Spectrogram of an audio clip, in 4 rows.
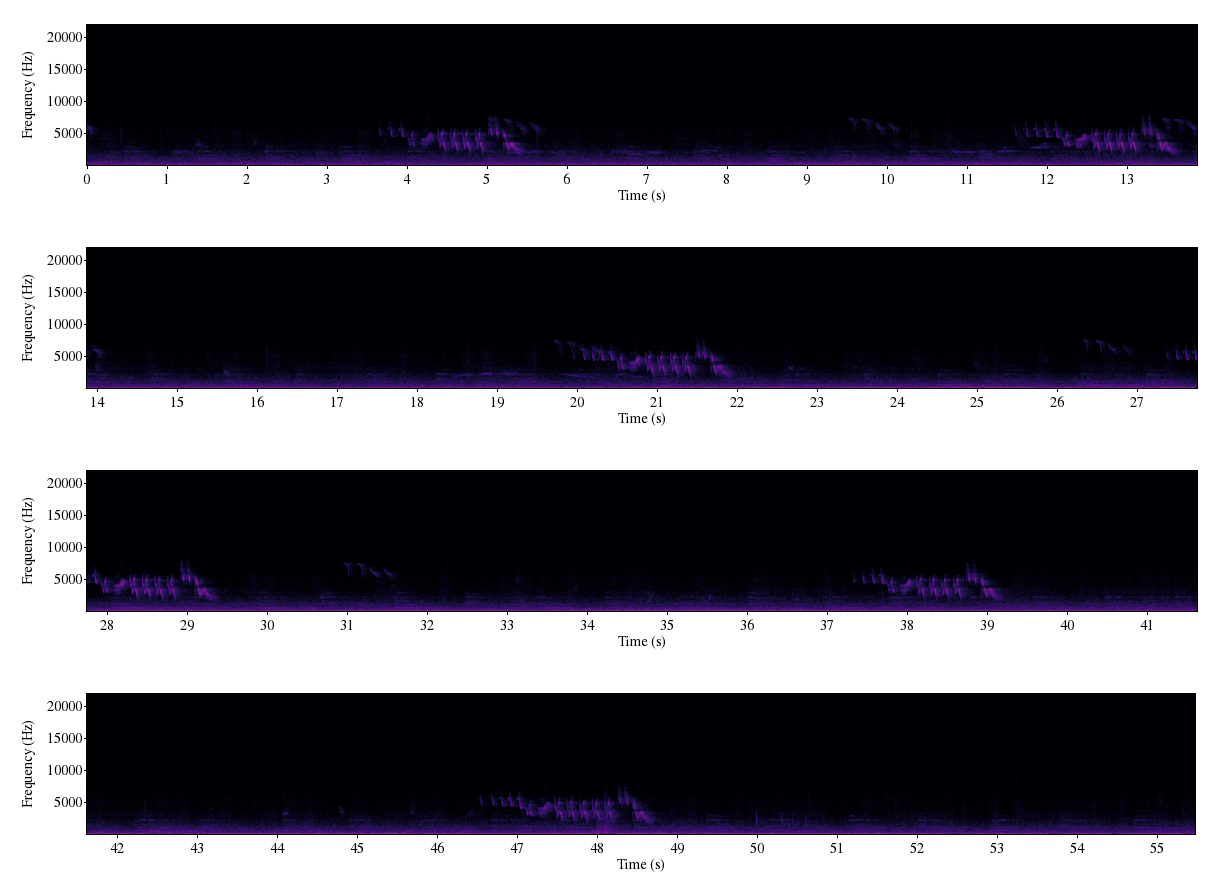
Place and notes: burg/wupper, steinweg: sesselbahn - the city, the country & me: under a supporting tower of a chairlift
rope of chairlift passes over the sheaves, church bells, singing bird
the city, the country & me: may 6, 2011
Solingen, Germany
